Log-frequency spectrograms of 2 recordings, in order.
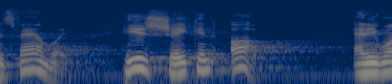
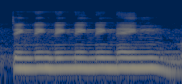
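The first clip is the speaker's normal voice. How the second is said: bell ding imitation; 7 semitones higher than usual.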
